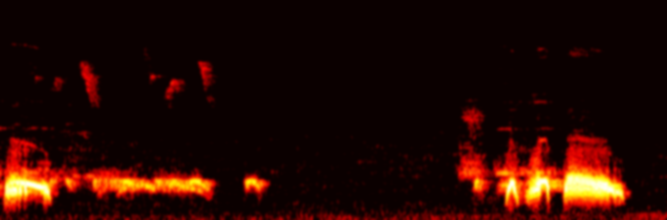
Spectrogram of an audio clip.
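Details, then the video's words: Spotted dove cooing for training newly caught birds: a loud coo then a long soft fading trill, a pause of silence, and a closing burst of stuttered notes and a long rough coo. "tiếng chim gáy dùng tập chim bổi mới hiệu quả"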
